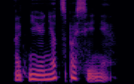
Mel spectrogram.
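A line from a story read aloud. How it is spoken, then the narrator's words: Quiet question. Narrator (Russian): тихо спросил сын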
